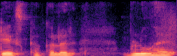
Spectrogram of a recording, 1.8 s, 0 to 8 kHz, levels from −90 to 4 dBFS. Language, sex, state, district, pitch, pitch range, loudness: Hindi, female, Jharkhand, Ranchi, 185 Hz, 180-190 Hz, -16 LUFS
